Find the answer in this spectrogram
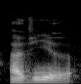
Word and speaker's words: AVI: Windows c'est film avis donc comme ça se prononce film avis AVI donc vous choissz votre format et vous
